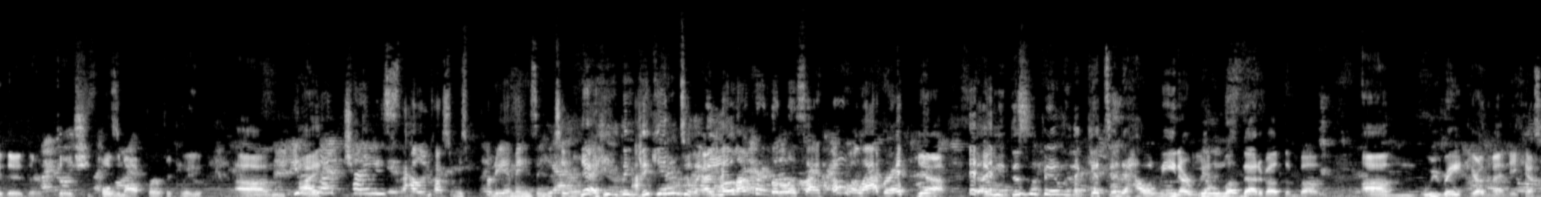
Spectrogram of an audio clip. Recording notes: What, for instance, would The Matineecast be if it was recorded out in the wild? If I traded in my Skype connections and afternoons in cozy condo confines for something more chaotic. What would The Matineecast be if it was recorded hours or even minutes after my guest and I watched the film? What if we just sat down, tapped record, and let fly?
